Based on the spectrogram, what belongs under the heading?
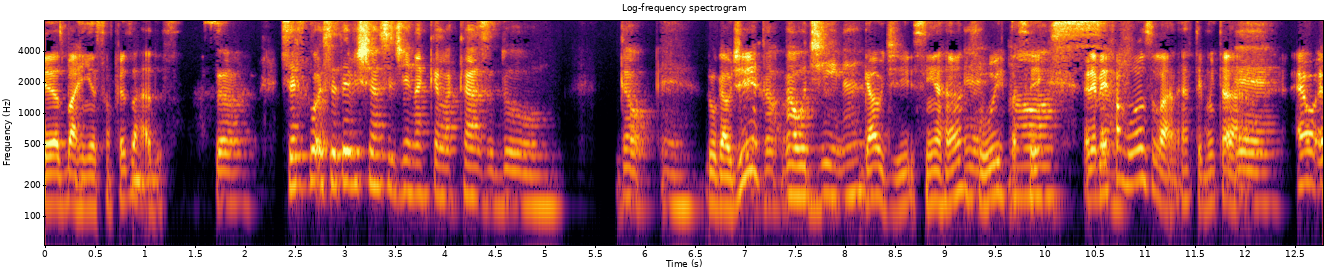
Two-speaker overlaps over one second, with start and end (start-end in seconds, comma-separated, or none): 9.2-10.7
